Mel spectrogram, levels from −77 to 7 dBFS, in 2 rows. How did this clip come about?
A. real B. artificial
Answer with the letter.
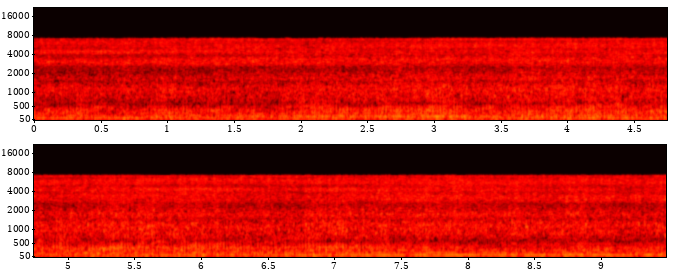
B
